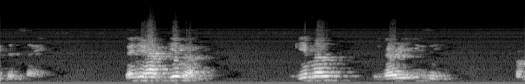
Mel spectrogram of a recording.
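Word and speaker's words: גימל: same then you have giml giml is very easy for most people giml pronounced like a g there's one group of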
